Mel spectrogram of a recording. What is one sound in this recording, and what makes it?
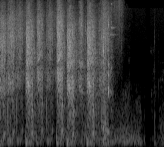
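Footsteps tread softly on grass and dirt.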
